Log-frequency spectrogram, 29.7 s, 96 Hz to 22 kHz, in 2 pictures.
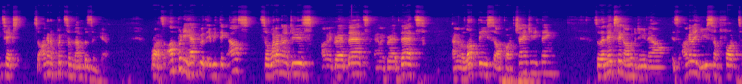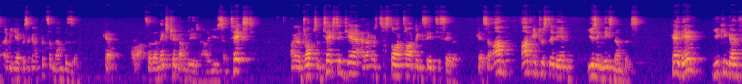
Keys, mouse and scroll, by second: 23.1 KP_7.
